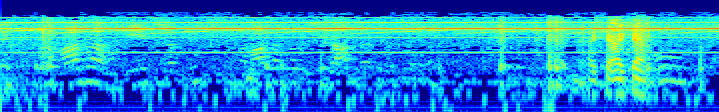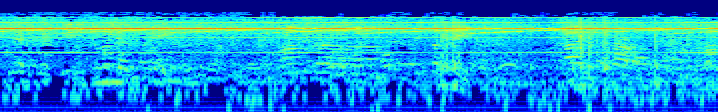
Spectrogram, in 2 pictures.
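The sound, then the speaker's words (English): A fire alarm rings continuously with a steady, piercing electronic tone, loud, during a lecture, while people talk underneath it throughout. “Brother, it's a bit difficult to hear you with this alarm going on.”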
